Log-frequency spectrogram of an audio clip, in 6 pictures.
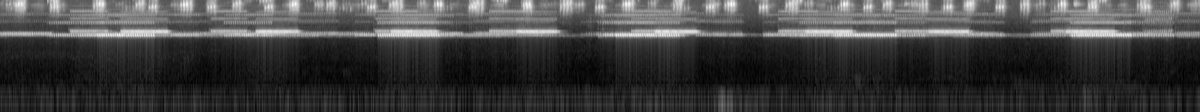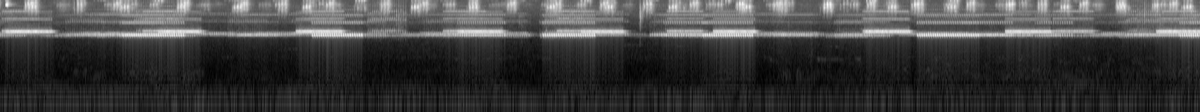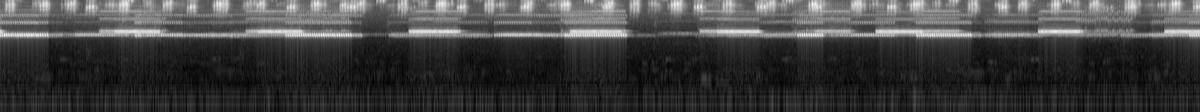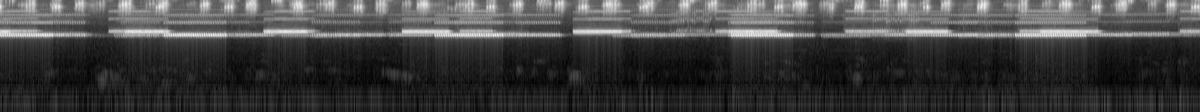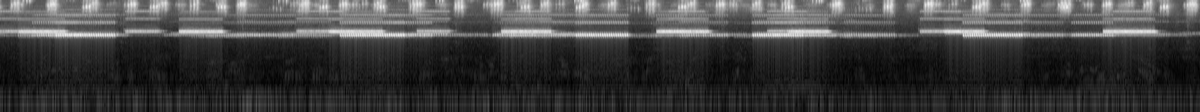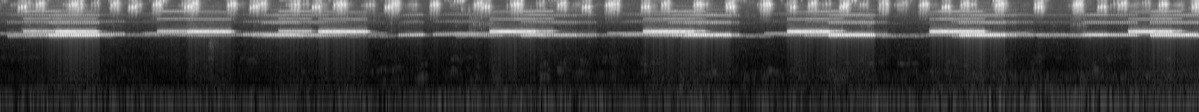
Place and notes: Brhlovce, Brhlovce, Slovensko - Village at night: Insects, dogs and TVs
Village at night: Insects, dogs and TVs
Recorded with LOM USI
